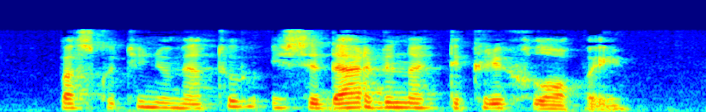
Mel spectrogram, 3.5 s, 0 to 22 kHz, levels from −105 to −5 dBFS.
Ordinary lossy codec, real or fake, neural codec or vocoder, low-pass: MP3, 48 kbps; fake; vocoder, 22.05 kHz, 80 mel bands, WaveNeXt; 7.2 kHz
